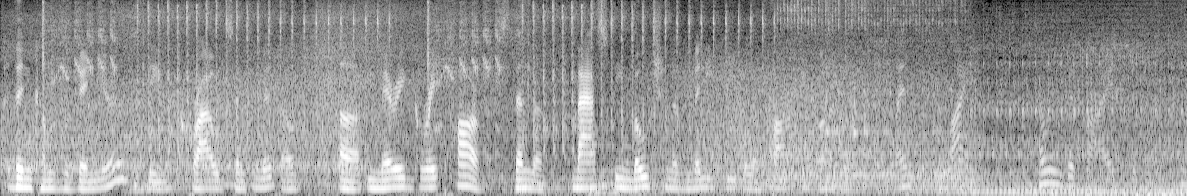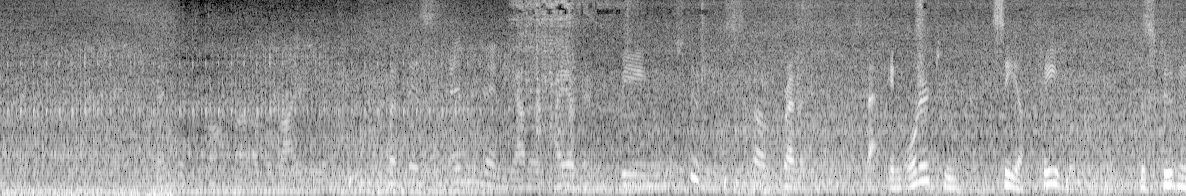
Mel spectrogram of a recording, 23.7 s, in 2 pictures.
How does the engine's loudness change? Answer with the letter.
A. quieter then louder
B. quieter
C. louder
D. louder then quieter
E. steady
E.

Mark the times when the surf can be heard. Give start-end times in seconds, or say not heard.
0.0-23.6.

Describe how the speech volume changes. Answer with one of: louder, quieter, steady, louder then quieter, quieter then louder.
quieter then louder.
